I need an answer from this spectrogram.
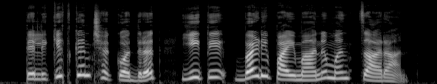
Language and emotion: Kashmiri, neutral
